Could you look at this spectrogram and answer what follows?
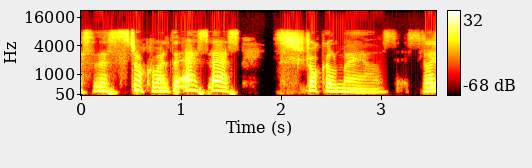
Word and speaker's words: Stoecklmayer: I mean, this beautiful name, this alliteration, Samantha, so the Stoecklmayer, the SS, Stoecklmayer.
